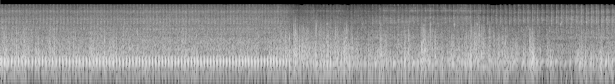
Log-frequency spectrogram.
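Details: Honda chopper ridden after cutting off part of the over-welded battery bracket: steady engine drone with no rubbing, scraping or ticking from the chain; the drive now sounds clean and quiet.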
